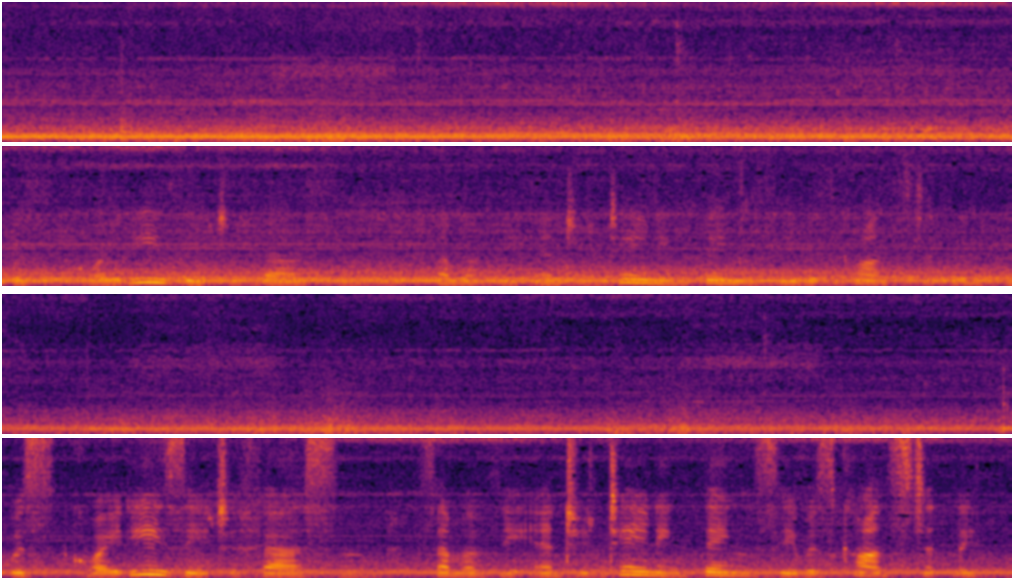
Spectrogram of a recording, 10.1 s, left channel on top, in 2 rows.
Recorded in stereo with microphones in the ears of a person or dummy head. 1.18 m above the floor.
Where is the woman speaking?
60° right (ahead or behind).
